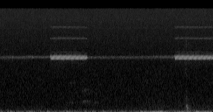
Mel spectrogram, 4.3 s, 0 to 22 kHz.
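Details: Cricket singing on a summer night, recorded on a Zoom H5: a steady piercing high tone punctuated by two louder, ringing bursts about two and a half seconds apart, with a brief faint low sound near the end.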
